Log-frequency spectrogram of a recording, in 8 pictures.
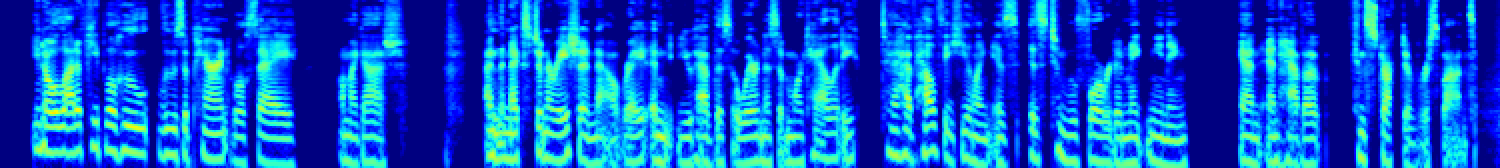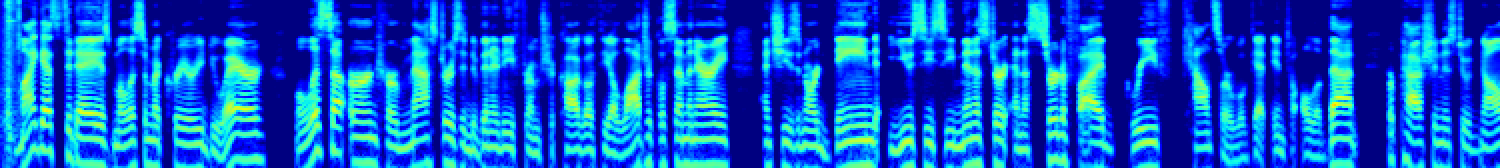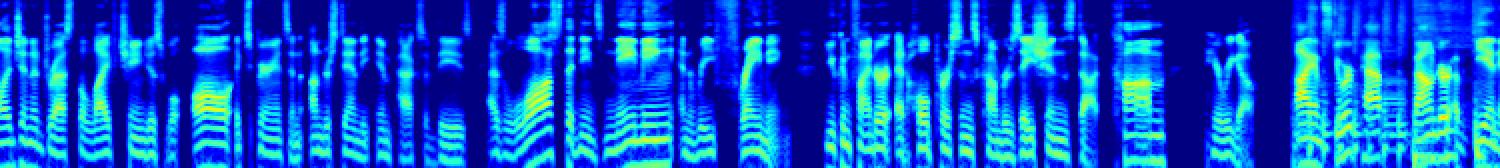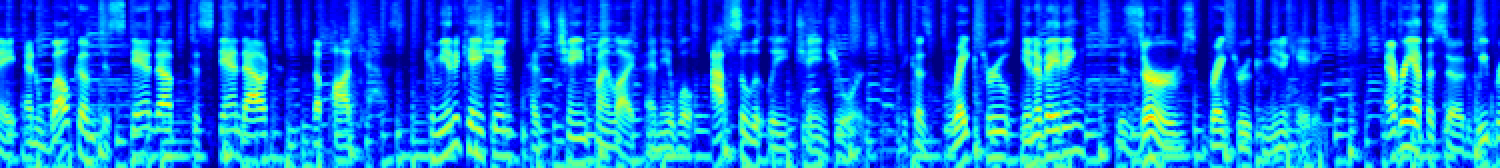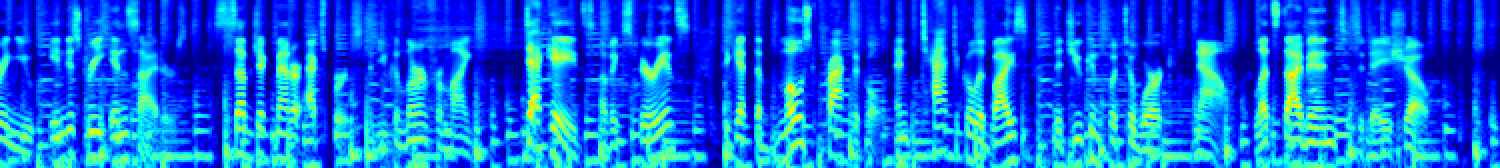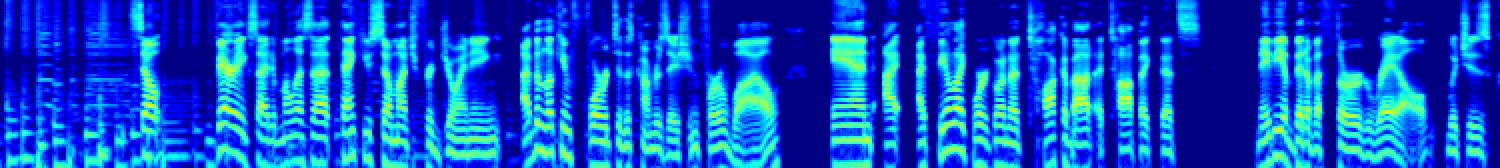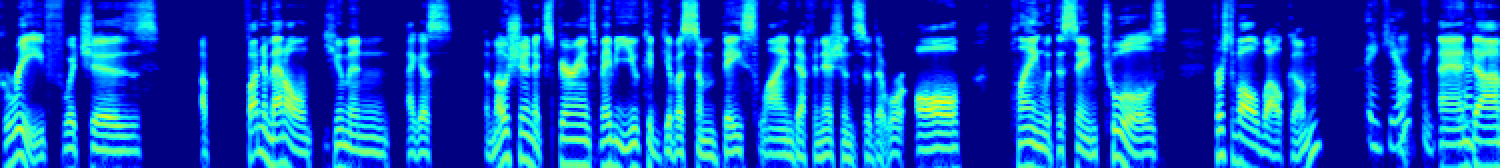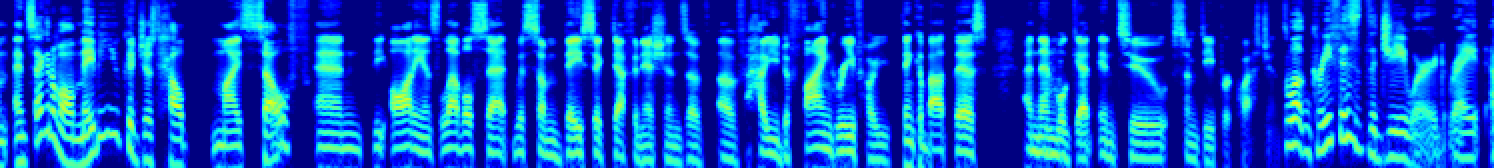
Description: Join us for a profoundly insightful and essential conversation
